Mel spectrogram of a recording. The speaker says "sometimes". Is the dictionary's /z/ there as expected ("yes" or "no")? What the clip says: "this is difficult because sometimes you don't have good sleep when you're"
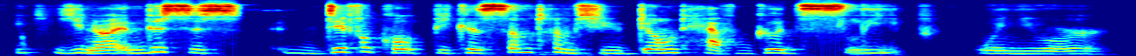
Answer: yes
